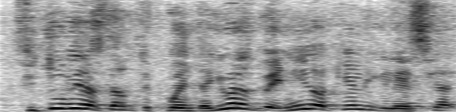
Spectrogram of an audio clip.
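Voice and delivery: fast, reproachful rush of words; hurried scolding. Retold or imitated. Supervisor scolding volunteer on the phone, hurried scolding. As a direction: imitate a rushed telling-off. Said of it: "me habló así con ese tono, con esas prisas me habló".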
